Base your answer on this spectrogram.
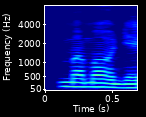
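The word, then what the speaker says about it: Mamunia: I never know how to pronounce this, but Mammonia, I think it's how you say it. It sounds like pneumonia, but it's Mammonia.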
